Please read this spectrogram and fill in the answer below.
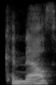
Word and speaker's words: Knauss: Today, she will be speaking about the Sea Grant Knaus Fellowship, pronounced with the K. The fellowship is named after John A. Knaus, whose dedication led to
